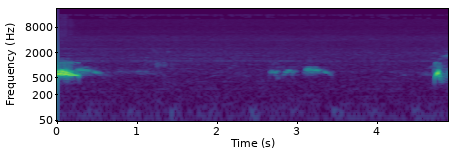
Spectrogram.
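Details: Spotted dove used as a decoy to draw in wild rivals: one loud hoarse coo, a long pause, soft murmured notes, then a sharp coo starting again at the end.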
